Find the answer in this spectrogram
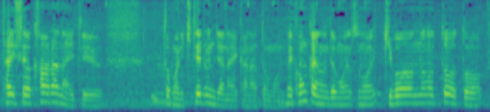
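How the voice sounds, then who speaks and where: A man with a Kyoto accent talks at a fairly quick pace and a fairly high pitch. His pitch varies in an ordinary way, and there is noticeable background noise. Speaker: third-generation business owner. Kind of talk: casual chat.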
